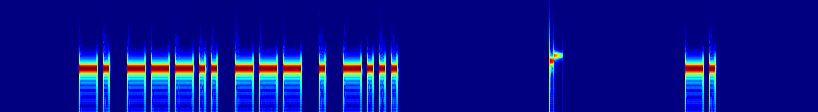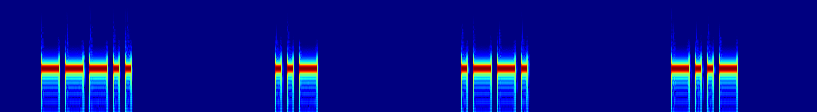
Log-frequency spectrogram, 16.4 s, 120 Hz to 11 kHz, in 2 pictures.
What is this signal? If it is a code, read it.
Morse code, heard as a keyed tone, about 20 wpm, spaced as for 9 wpm, 700 Hz. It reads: N8OEB N8UPX
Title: USA Call Signs - 5 Characters - 8x Character Spacing - 20wpm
